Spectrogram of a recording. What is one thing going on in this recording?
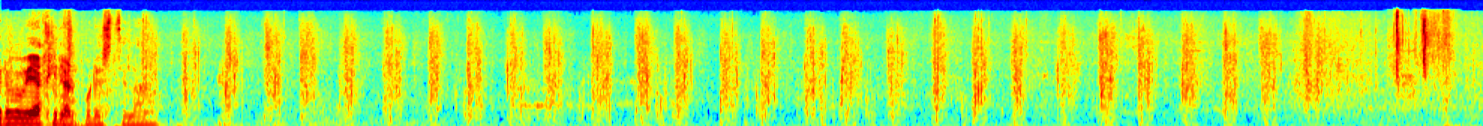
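Quick footsteps rustle through leafy undergrowth.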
